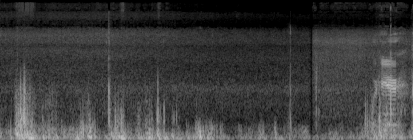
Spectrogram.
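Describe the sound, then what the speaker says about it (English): Strong gusting wind buffeting the microphone on a hilltop, a loud broadband roar that swells and eases throughout with rustling bursts. "We're here, very windy"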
